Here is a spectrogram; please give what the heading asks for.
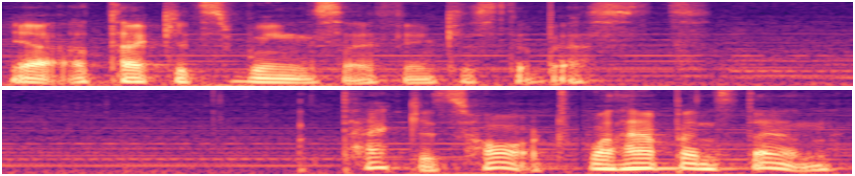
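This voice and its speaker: A man's voice: lowish voice, animated, a little slow, mellow, faint music behind. A man reading a visual novel aloud during a gaming playthrough, slipping into casual asides and stumbling over lines now and then. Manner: stumbles over read lines and corrects himself.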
